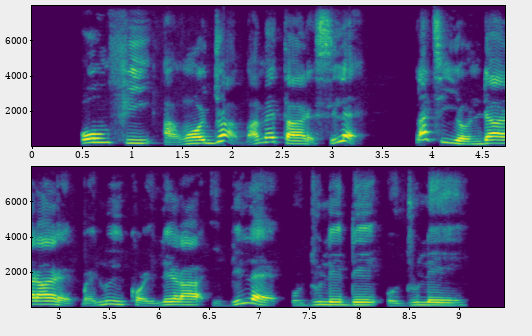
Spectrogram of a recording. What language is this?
Yoruba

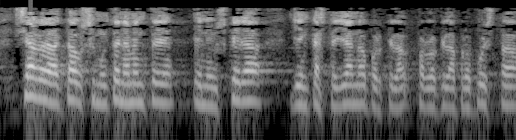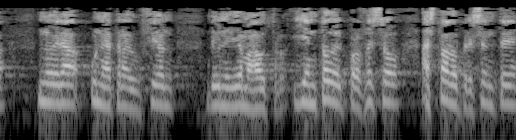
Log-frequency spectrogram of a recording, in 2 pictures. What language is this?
Spanish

